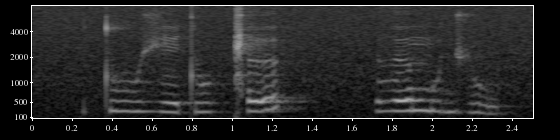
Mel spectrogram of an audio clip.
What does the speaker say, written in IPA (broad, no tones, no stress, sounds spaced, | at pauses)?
t u ʒ e t u ǁ ə | ð ə m u d͡ʒ u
